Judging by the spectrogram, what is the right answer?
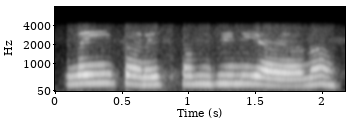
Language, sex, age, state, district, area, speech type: Punjabi, female, 18-30, Punjab, Faridkot, urban, conversation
